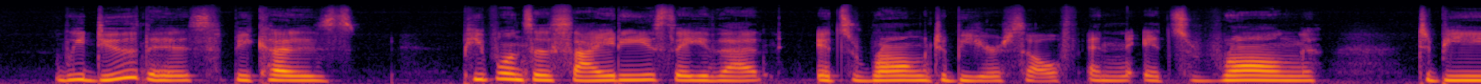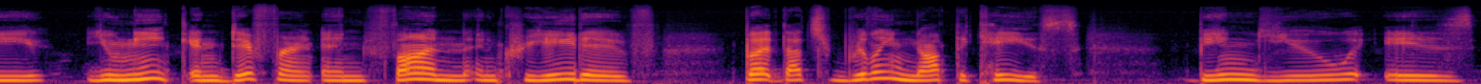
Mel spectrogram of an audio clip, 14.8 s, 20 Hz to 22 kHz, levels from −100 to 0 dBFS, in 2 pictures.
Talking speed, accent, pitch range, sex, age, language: 140 wpm, American, 210-235 Hz, female, 10-29, English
